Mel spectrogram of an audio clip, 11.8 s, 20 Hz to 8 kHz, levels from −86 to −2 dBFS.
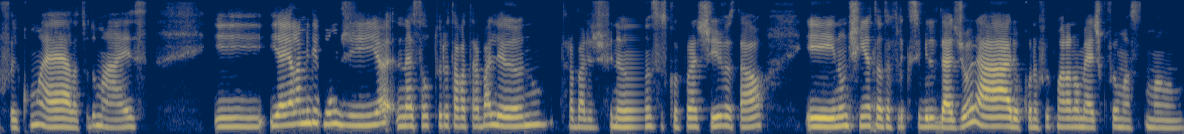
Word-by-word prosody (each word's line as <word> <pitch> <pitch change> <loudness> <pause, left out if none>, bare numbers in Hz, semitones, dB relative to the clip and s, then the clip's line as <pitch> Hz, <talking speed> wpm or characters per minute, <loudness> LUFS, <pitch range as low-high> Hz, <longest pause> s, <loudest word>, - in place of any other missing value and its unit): fui 175 -1 -8
com 235 +7 -5
ela, 185 -2 +3
tudo 200 +5 -9
mais, 185 0 -4 0.7
e 195 +1 -3
e 220 - +2
aí 220 - +5
ela 250 +2 +2
me 270 - +4
ligou 260 -2 0
um - - +2
dia, 225 +2 0
nessa 210 0 -1
altura 215 0 -6
eu - - -3
estava 200 -1 -2
trabalhando, 220 +2 +1 0.2
trabalho 185 -1 -5
de 170 - -9
finanças 190 0 -2
corporativas, 195 +2 -1
tal, 195 +3 -2 0.4
e 195 -1 +7
não 205 +2 +3
tinha 210 0 -1
tanta 195 -2 0
flexibilidade 190 -2 0
de 205 - +2
horário, 205 -8 +6
quando 185 0 -4
eu 180 - -7
fui 195 - -11
com 195 -1 -5
ela 190 - +1
no 190 - -1
médico, 175 -1 -2
foi 190 - -4
uma 180 -1 -5
s 165 - -14
uma 170 -2 -6
195 Hz, 210 wpm, -24 LUFS, 185-215 Hz, 0.7 s, e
